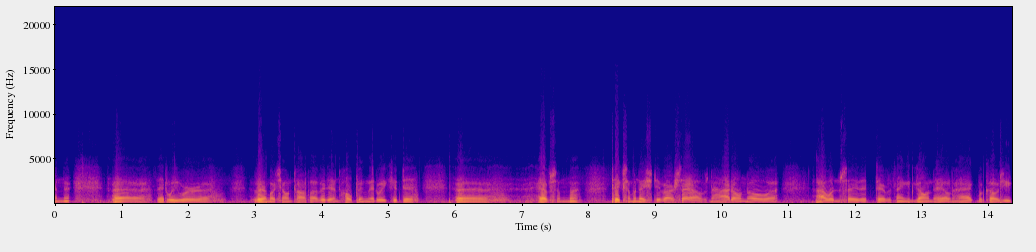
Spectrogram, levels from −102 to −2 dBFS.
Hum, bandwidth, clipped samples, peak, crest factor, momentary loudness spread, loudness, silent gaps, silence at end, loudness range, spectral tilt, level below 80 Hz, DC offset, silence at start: none; 5.4 kHz; under 0.1%; -18 dBFS; 20 dB; 17 LU; -37 LUFS; none; 0 s; 3 LU; -9.5 dB/octave; -62 dBFS; under 0.1%; 0 s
